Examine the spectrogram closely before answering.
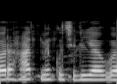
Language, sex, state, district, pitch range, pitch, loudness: Hindi, female, Jharkhand, Palamu, 215-225 Hz, 220 Hz, -17 LUFS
